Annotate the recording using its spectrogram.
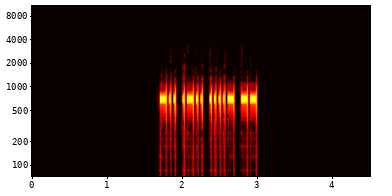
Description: Morse code, heard as a keyed tone, about 39 wpm, 700 Hz. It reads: DL4M
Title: DXCC-100 Call Signs - 4 Characters - 40wpm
